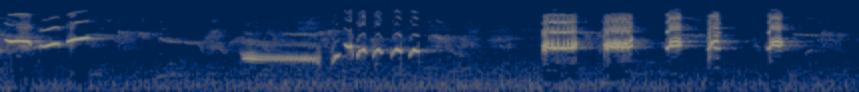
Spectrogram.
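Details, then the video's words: Ngeplong style Oriental magpie-robin song, played to spur rarely singing birds: opens with whistled sweeping phrases, then a low buzzy trill, a rapid run of short notes, and a series of loud harsh bursts. "Kacer ngeplong | Masteran burung"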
